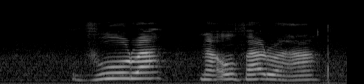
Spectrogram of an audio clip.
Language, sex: Venda, male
